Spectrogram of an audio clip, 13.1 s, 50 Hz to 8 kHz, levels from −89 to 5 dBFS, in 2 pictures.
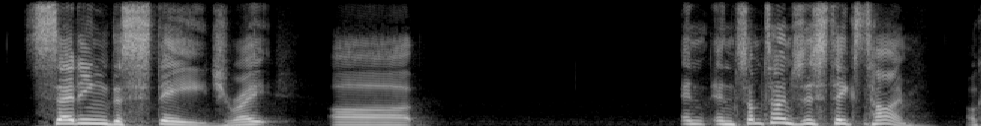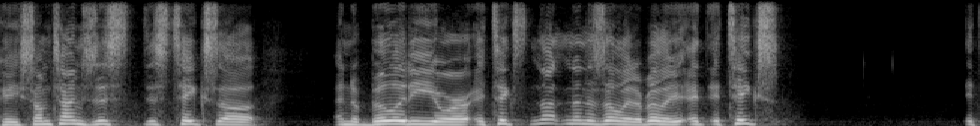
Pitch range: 170-210 Hz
